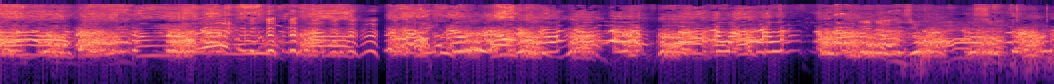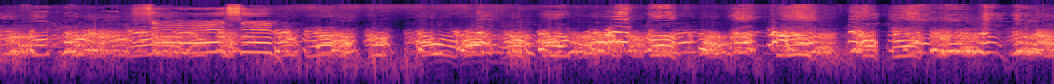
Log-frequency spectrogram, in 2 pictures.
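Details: Two dozen coonhounds and beagle mixes baying, barking and bawling at a hound breeder's kennel near Kingston, Ontario: sustained layered howls mixed with choppy barks, waves of wavering tones rising and falling throughout.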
